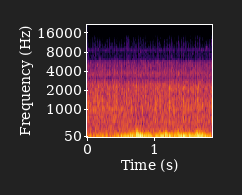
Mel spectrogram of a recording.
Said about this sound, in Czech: A než se nám to nafouká, tak já vás vezmu ven a půjdeme si to poslechnout v motoru, protože to je tak potichý autobus, že je to divný, ale je to tak.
